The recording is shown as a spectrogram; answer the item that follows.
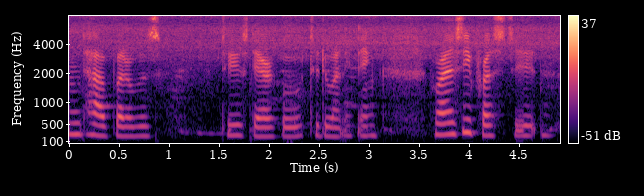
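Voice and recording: A natural voice reading aloud, intonation fairly even throughout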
